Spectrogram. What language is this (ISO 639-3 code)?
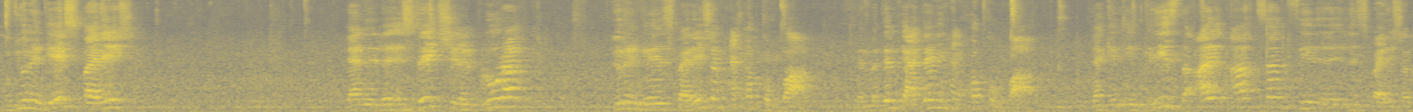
ara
